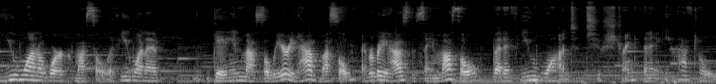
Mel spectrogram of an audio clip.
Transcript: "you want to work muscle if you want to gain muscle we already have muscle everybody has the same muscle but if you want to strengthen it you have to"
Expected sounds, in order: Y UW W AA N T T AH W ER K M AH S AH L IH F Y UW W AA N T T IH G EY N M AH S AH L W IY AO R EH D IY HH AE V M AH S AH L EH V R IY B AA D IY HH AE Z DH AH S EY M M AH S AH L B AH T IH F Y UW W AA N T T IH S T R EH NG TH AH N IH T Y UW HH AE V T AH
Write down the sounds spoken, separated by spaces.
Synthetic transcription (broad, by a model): Y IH W AA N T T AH W ER K M AH S L IH F Y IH W AA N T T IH G EY N M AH S L W IY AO L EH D IY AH V M AH S L EH V R IY B AA D IY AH Z DH AH S EY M M AH S L B AH T IH F Y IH W AA N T T IH S T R EH NG TH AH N IH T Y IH HH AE F T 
